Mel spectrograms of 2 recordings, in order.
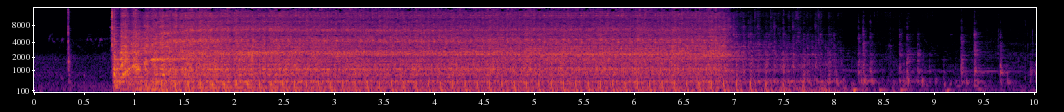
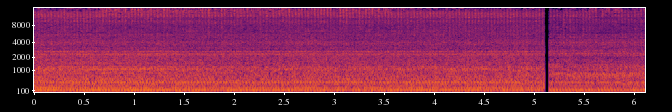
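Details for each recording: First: Onan 4000 KY generator, hard starting: cranks with a steady chugging beat, then sputters and dies. Air filter removed shows choke plate stuck open and choke lever not moving; plate should close at ignition until the choke coil heats up. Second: Onan 4000 KY Series portable petrol generator running steady and smooth with an even hum, no surging, after new spark plug, oil, fuel filter and fuel pump, cleaned carburetor, adjusted choke coil and altitude screw turned richer.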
